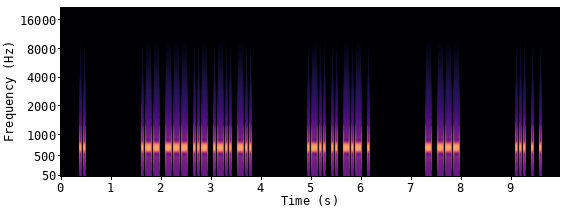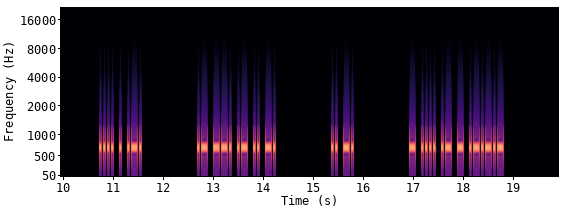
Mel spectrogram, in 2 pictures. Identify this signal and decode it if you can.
Morse code, heard as a keyed tone, about 30 wpm, 700 Hz. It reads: I WOULD LIKE TO SEE HER AGAIN IN THAT.
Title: 4x Word-Spacing - Sentences from Top 200 Words - 30wpm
